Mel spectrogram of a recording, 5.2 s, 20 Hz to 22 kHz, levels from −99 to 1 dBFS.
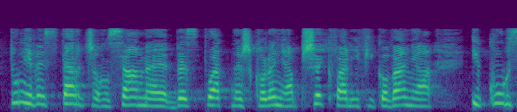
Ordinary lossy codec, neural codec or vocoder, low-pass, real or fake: none; codec, 16 kHz, 8 kbps, FreqCodec, smaller model; none; fake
